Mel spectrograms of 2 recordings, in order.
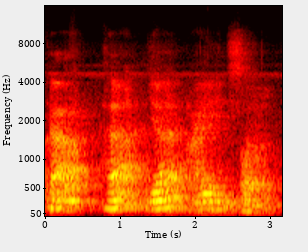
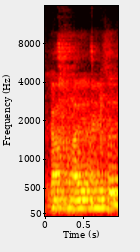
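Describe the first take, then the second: First: "Kaf ha ya ain sad" slow, each name apart; letter by letter. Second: Said in the usual way. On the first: Shown as a demonstration. Preacher showing how hijaiyah letters are read, "Kaf ha ya ain sad" slowly spelled out. Repeats the letters separately to teach.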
